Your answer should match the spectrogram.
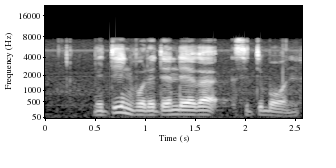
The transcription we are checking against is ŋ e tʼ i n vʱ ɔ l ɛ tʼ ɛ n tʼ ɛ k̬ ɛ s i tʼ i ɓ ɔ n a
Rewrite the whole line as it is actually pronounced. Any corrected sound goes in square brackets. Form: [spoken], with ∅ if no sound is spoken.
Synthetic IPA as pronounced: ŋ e tʼ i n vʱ ɔ l ɛ tʼ ɛ n tʼ ɛ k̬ [a] s i tʼ i ɓ [ɔː] n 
